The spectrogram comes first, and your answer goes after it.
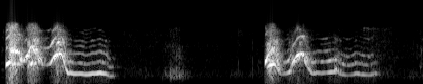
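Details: Pet Shiba dog being pestered by its owner gives two drawn-out, wavering yowls about two seconds apart. Each starts as a sharp yip, then bends up and down before sliding lower into a whining tail, with a soft grunt between them.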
